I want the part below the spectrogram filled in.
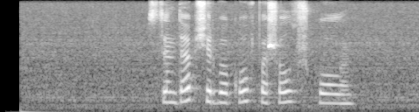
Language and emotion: Russian, neutral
